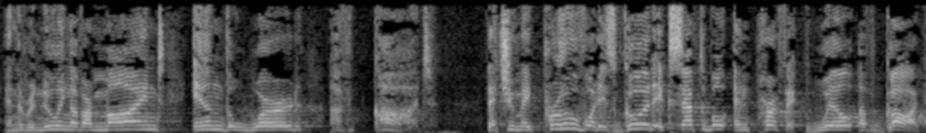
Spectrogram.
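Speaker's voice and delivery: full-force preaching. Acted. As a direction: preach it out to the whole church. Preaching to the congregation.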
